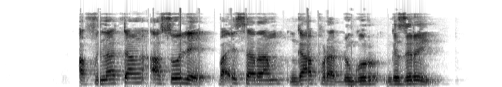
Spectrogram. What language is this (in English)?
South Giziga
